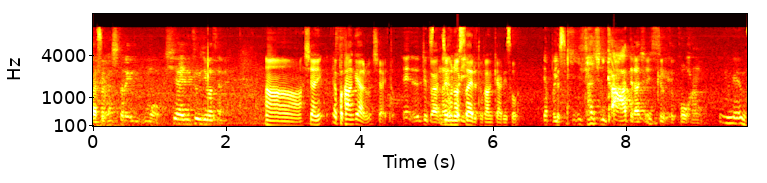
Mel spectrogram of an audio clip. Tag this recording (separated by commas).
inside a small room, Speech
